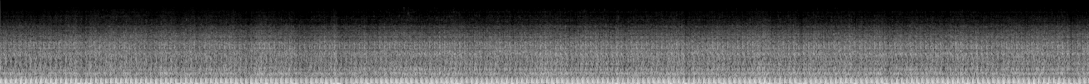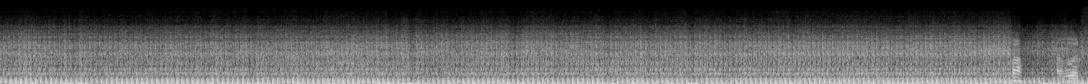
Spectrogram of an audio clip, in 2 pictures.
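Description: Steady engine drone of a diesel Royal Enfield Bullet motorcycle being ridden solo on a rough road, a constant low thrum filling the whole stretch with no pauses.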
